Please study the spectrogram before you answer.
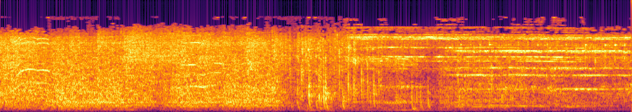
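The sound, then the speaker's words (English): A demolition blast, set off by a minister pressing a plunger, erupts midway through a steady roaring din, a quick cluster of sharp cracks and thuds, then settles into a sustained rumble with a faint ringing tone. “the minister presses the plunger.”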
